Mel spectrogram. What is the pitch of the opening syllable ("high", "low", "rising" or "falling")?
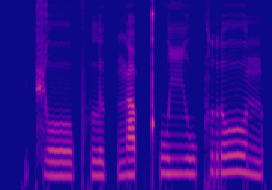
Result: low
